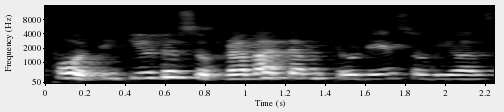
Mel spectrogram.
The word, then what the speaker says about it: Suprabhatam: Then he looked at some of the Western children and he said, do you know how Western devotees pronounce Suprabhatam? He said. So we all just kept quiet. He said, super bottom.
